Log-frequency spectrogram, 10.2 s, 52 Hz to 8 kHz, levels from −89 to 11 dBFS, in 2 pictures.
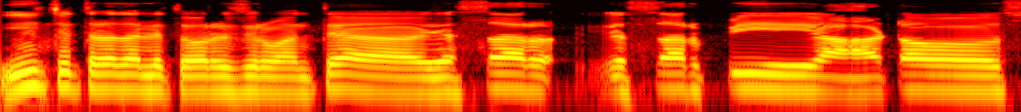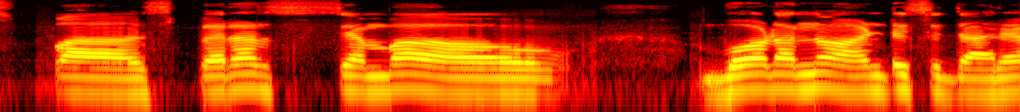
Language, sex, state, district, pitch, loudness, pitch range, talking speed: Kannada, male, Karnataka, Koppal, 135 Hz, -15 LUFS, 125-145 Hz, 65 wpm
